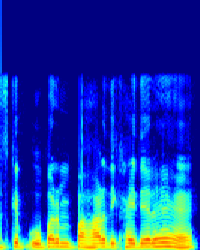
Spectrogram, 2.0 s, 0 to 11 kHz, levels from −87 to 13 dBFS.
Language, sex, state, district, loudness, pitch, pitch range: Hindi, male, Jharkhand, Garhwa, -12 LUFS, 160 Hz, 155-170 Hz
